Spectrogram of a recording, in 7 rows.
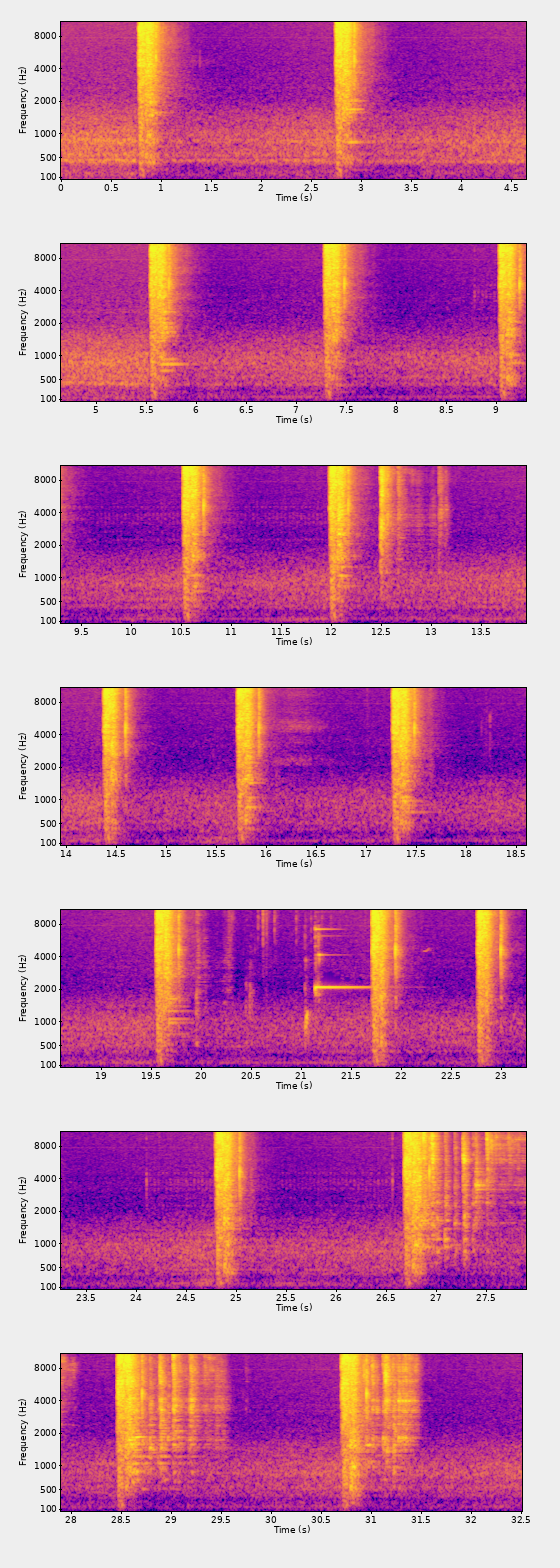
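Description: Umarex P08 Luger CO2 blowback BB pistol firing about twenty shots in slow succession, roughly one every one and a half to two seconds, each a sharp pop with the snap of the blowback toggle. A short metallic ping about twenty-one seconds in is a steel BB striking the tin can.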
